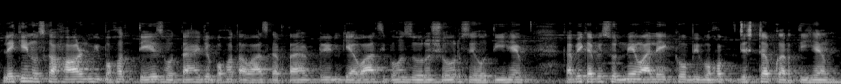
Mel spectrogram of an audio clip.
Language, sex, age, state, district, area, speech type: Urdu, male, 18-30, Uttar Pradesh, Lucknow, urban, spontaneous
